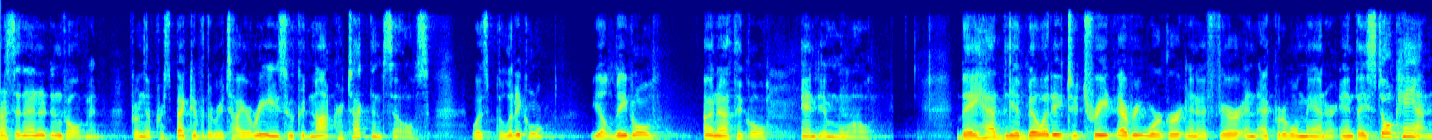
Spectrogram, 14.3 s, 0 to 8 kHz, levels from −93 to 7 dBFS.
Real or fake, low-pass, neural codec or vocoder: fake; 7.2 kHz; codec, 16 kHz, 2 kbps, FunCodec, trained on LibriTTS, 25 frames a second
